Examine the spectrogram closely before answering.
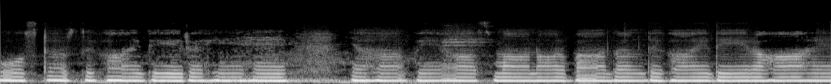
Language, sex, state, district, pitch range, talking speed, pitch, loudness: Hindi, female, Punjab, Pathankot, 170-175 Hz, 100 wpm, 175 Hz, -10 LUFS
